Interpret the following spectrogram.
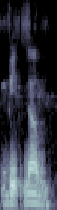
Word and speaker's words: Vietnam: There is two syllable at the front part, and you pronounce at Vietnam. So it's actually Vietnam, Vietnam.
